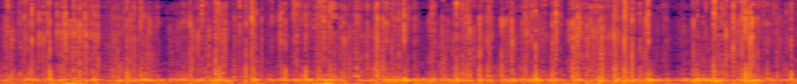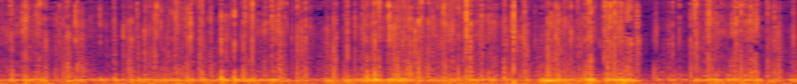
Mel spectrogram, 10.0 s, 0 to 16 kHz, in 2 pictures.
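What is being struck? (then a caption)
Microphone covered in plastic rhinestones and beads. Very long acrylic nails scratch a round, fist-sized microphone head covered in plastic rhinestones and beads. The result is a dense, steady stream of close scratching and rustling with a heavy low-end rumble and a hum near 220 Hz. Brief louder swells rise toward the end.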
